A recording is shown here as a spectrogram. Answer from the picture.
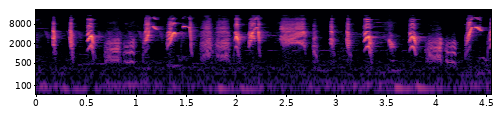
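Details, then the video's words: Long-tailed shrike singing vigorously in the 'toet toet' style meant to coax quiet shrikes into song; dense string of scratchy chatters, grating buzzes and thin high whistles tumbling together without pause. "Suara Cendet Gacor Toet toet"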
